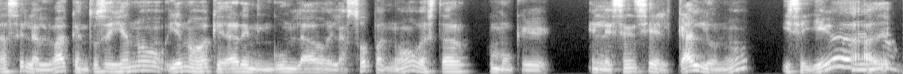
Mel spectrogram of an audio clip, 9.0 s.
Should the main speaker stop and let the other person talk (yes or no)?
no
